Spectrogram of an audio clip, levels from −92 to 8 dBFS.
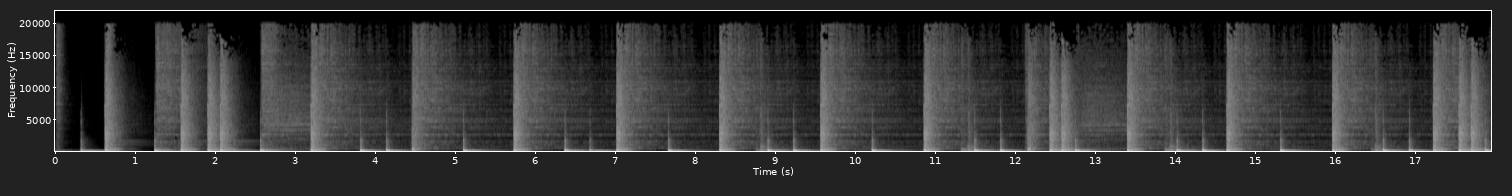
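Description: Across the whole music clip there is generation loss: the sound is swirly and hollow, with smeared transients and a watery shimmer in the highs, more degraded than a single 96 kbit/s MP3 would be. The likely cause is repeated MP3 decoding and re-encoding, around three passes, each requantising on a shifted frame grid. On a spectrogram, nothing appears above 20 kHz, and the upper bands show patchy, flickering holes. In the waveform, attacks look softened and pre-smeared.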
